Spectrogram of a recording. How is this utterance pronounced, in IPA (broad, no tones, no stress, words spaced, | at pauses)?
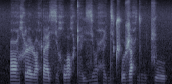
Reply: ʕə̤χɭæɭ ɔħɽæsʲæ̤χ wɔχʈæ̤jzʲɔ̤ħi̤ dʲṳt͡ʃʼuʐəħdʱṳ t͡ɕu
